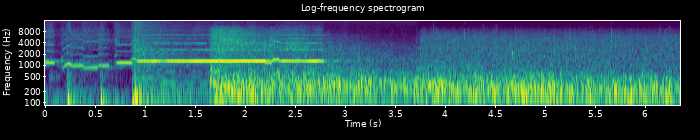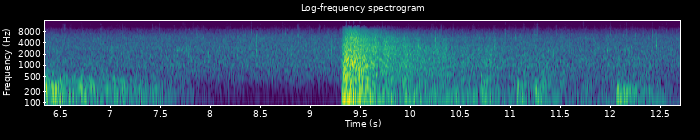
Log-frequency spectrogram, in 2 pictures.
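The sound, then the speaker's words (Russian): A thunderstorm with steady heavy rain and deep rolling thunder that builds, fades, then returns with a sharp crack near the end. No one speaks. “В такую грозу лучше поискать убежище.”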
